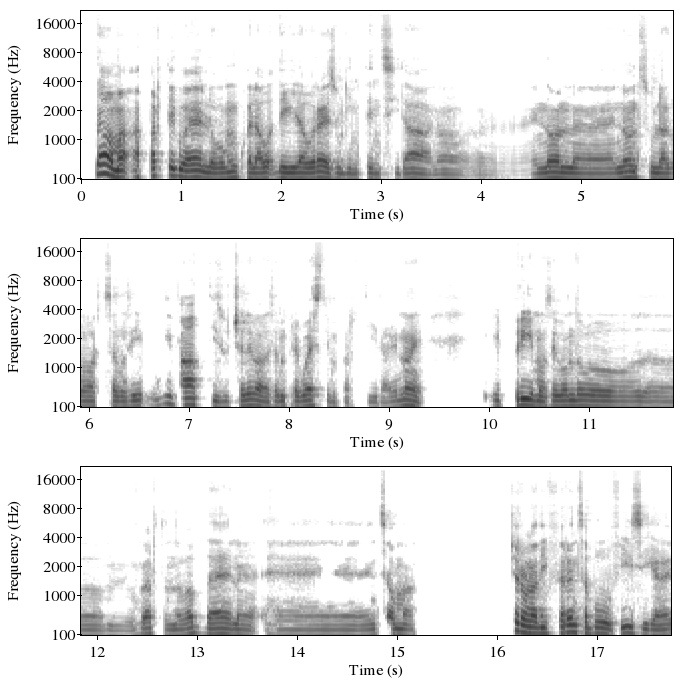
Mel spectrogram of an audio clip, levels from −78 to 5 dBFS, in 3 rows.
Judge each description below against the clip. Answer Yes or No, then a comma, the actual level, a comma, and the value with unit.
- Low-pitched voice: Yes, low, 120 Hz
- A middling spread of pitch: Yes, average, 3.0 semitones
